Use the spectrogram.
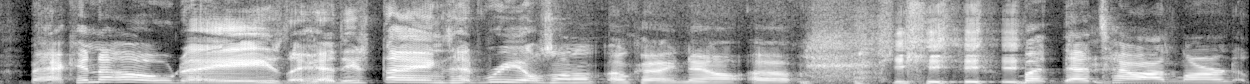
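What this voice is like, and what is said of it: Southern American accent. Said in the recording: “I have such a southern accent.”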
